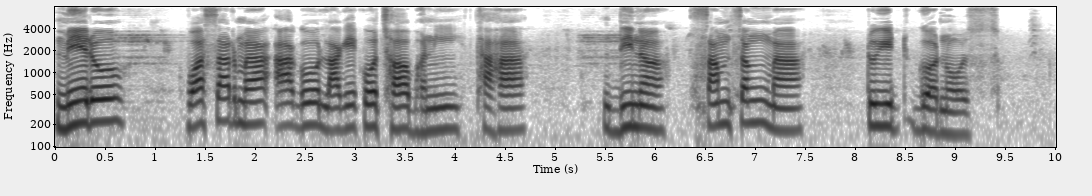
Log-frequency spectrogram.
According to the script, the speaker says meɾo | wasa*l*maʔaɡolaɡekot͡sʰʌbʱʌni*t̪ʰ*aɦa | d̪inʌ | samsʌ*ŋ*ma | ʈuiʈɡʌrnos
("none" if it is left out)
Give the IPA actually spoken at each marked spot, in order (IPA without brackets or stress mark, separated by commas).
r, t̪ʰ, ŋ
